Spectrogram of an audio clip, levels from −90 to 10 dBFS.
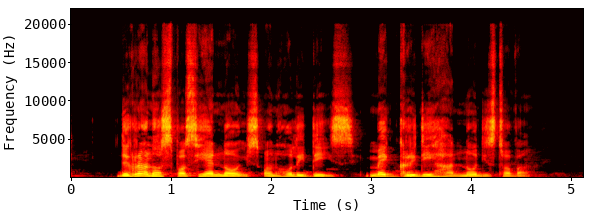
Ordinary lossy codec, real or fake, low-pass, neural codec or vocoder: none; fake; none; vocoder, 48 kHz, 128 mel bands, Vocos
